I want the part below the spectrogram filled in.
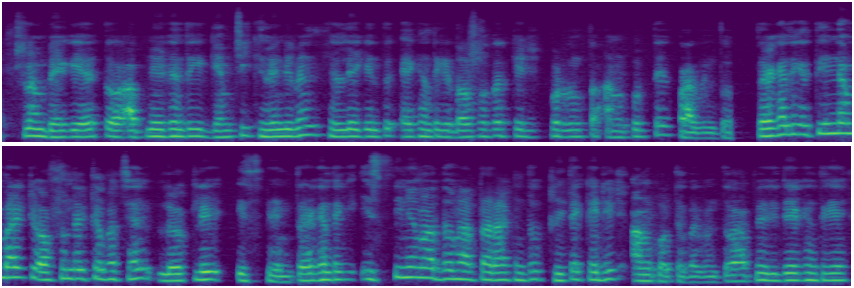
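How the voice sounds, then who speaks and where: A man's voice: on the high side, a little mellow, muffled recording. A man narrating an app tutorial step by step, in a repetitive, instructional way. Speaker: tech tutorial host.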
